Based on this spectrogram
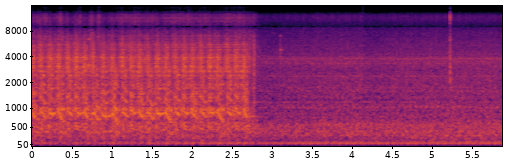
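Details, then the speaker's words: Abandoned Holden ute parked for decades, cranked with fresh fuel on the second attempt: starter turns over evenly for about three seconds and stops without catching; cranks but does not start, slowly improving. "I think the little bit oil in that two-stroke this is so tired it just couldn't fire listen to this it's getting better I'm not saying it's going to run I'm saying it's getting better"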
